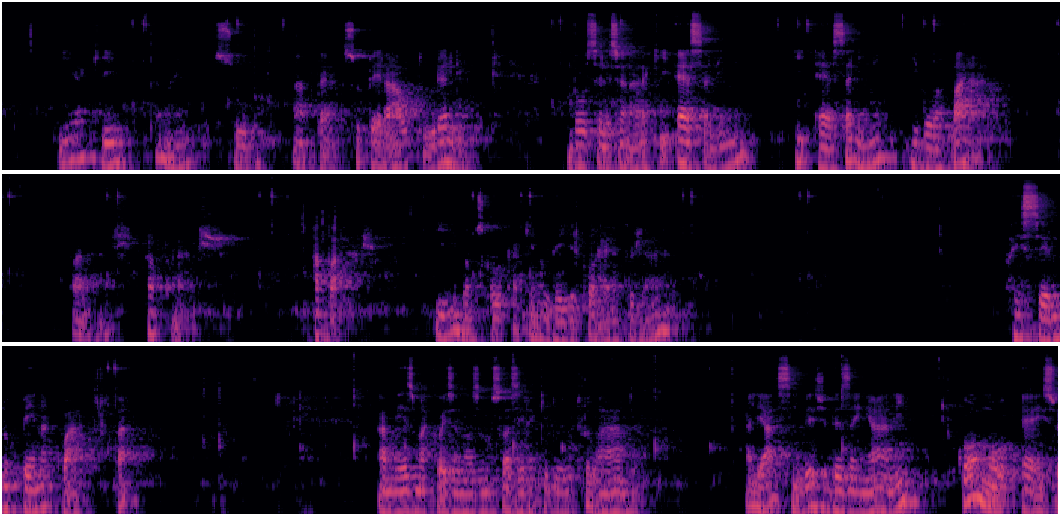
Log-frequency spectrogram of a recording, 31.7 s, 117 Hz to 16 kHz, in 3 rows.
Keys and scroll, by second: 2.6 Escape, 13.8 Escape, 13.9 Escape, 23.1 Escape, 23.3 Escape.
